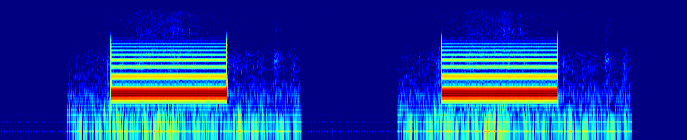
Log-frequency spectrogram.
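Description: A telephone ringback tone purrs twice through a phone line as a call goes unanswered, each steady buzzing tone lasting under a second with a pause between, over a background of line hiss.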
